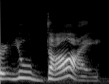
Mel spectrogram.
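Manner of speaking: normal talking voice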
